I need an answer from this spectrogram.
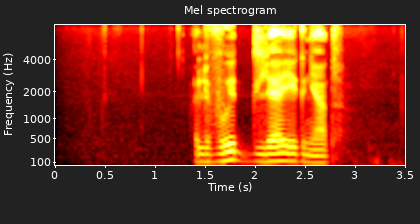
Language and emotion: Russian, neutral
